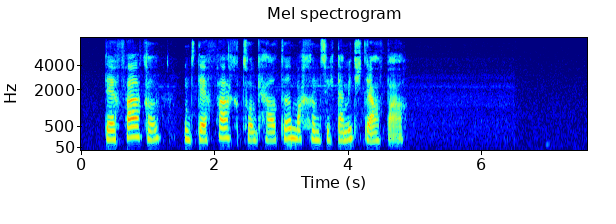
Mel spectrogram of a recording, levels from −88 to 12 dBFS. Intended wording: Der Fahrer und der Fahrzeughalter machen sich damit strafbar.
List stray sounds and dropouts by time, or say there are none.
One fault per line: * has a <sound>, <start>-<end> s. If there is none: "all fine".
all fine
